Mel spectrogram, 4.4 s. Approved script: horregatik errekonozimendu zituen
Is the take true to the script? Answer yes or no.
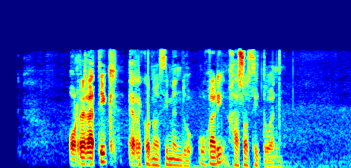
no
